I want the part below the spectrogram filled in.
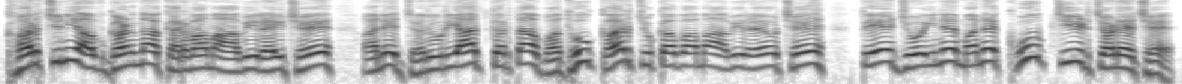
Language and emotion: Gujarati, angry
